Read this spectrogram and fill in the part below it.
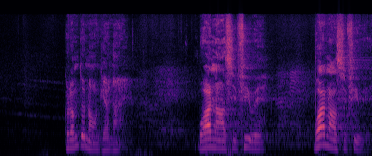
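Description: A man preaches loudly and with animation through a headset microphone, in a large echoing hall.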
